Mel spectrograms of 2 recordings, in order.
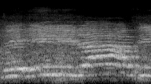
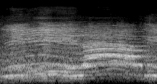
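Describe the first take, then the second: No difference in how they are said.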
